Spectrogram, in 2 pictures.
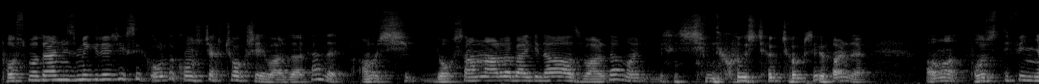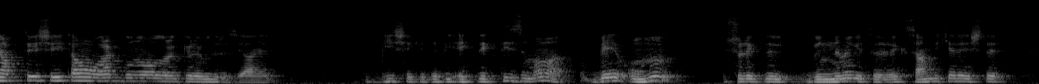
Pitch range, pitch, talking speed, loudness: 125-175 Hz, 140 Hz, 135 wpm, -38 LUFS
